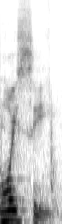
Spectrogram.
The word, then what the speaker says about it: Boise: It's Boise. Adair knows. That's right, Adair. Oh, hi, Adair. A Boise. Boise. Yeah, thank you. This is fun. Home of, are they the Broncos? I don't know. Okay. The Boise, I don't know if they're the Broncos or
